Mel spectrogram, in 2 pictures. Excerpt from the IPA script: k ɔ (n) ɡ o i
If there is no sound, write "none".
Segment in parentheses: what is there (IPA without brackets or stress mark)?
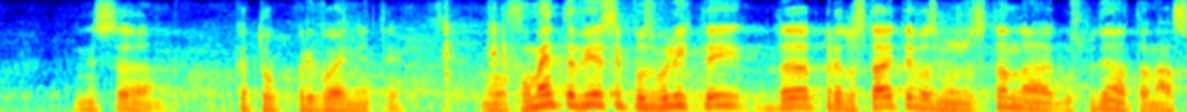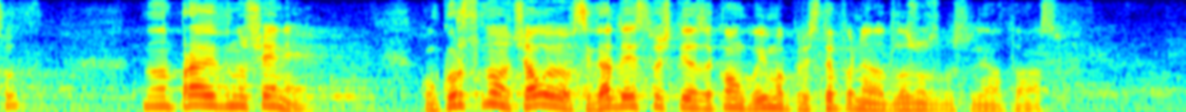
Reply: n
